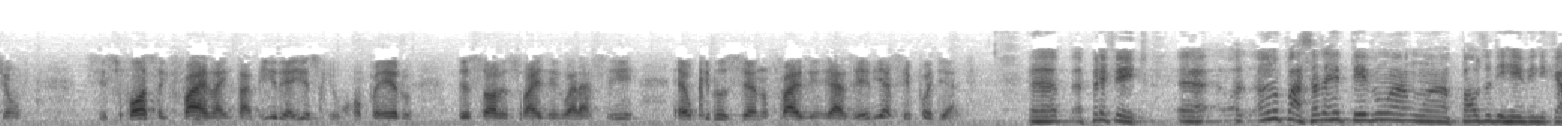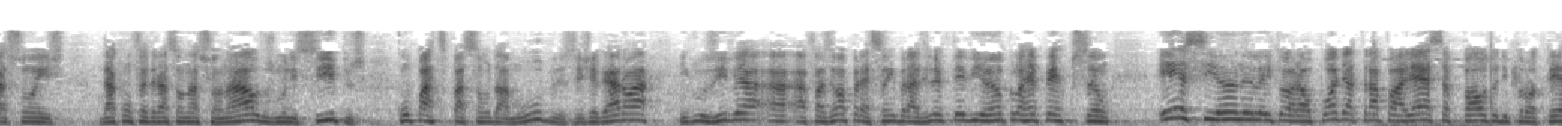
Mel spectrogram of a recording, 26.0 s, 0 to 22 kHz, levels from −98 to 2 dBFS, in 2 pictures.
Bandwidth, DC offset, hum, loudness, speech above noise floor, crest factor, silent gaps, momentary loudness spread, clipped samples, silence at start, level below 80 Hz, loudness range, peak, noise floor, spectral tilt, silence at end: 8 kHz; under 0.1%; none; -28 LUFS; 23 dB; 22 dB; none; 11 LU; under 0.1%; 0 s; -56 dBFS; 2 LU; -8 dBFS; -50 dBFS; -6 dB/octave; 0 s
